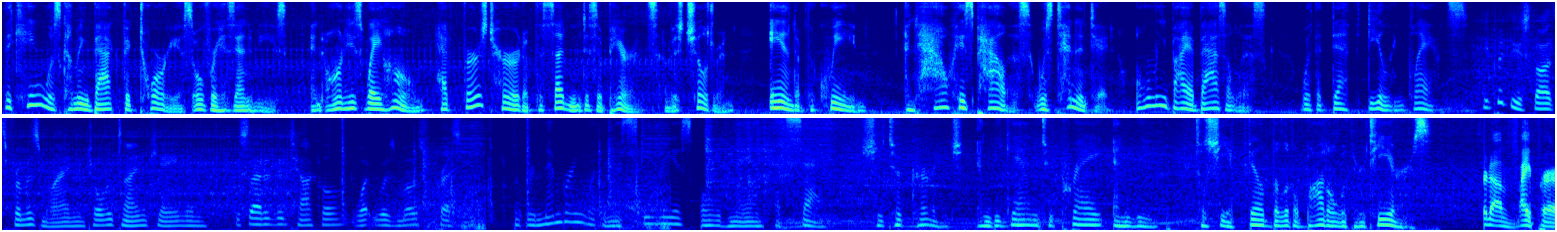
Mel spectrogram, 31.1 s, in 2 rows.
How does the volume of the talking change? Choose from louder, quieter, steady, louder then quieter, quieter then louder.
quieter then louder.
